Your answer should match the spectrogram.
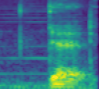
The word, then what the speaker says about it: debt: Debt is debt. Debt. There's no B.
